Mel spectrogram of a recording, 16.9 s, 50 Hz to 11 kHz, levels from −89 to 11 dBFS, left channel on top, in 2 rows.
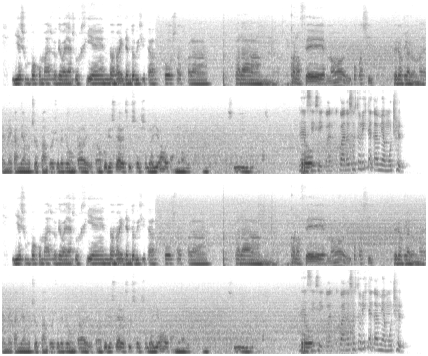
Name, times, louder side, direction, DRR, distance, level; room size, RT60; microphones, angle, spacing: voice 1, 0.2-4.2 4.7-7.4 7.8-12.7 12.9-13.8 14.5-14.7, left 1 dB, 15° left, 0.3 m, -26 dB
sound 1, 3.1-15.5, right 2 dB, 25° right, 1.3 m, -47 dB
voice 2, 14.4-16.5, left 3 dB, 55° left, 1.3 m, -38 dB
6.0 x 4.6 x 4.8 m
head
